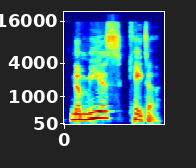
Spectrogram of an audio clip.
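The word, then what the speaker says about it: Neemias Queta: So the pronunciation is Nemias Keita.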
